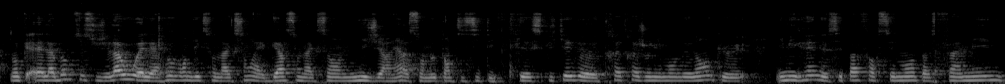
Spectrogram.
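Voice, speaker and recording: A young woman speaks with a Gabonese French accent, her voice low and mellow. She talks through a book review in a casual, hesitant way, full of fillers and restarts. The room around her sounds roomy and echoey.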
